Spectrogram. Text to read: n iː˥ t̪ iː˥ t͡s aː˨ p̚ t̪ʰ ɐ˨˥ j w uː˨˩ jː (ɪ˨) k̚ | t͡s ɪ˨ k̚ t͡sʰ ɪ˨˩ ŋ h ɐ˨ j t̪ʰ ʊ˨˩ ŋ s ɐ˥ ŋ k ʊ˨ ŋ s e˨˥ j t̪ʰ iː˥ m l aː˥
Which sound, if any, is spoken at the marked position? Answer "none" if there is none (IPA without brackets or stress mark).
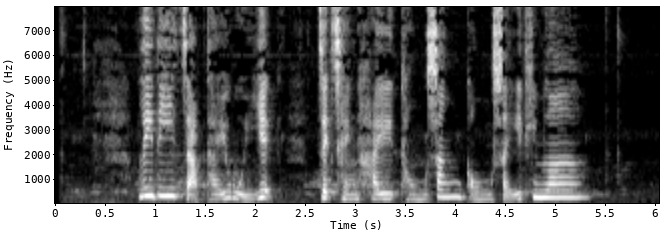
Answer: ɪ˥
